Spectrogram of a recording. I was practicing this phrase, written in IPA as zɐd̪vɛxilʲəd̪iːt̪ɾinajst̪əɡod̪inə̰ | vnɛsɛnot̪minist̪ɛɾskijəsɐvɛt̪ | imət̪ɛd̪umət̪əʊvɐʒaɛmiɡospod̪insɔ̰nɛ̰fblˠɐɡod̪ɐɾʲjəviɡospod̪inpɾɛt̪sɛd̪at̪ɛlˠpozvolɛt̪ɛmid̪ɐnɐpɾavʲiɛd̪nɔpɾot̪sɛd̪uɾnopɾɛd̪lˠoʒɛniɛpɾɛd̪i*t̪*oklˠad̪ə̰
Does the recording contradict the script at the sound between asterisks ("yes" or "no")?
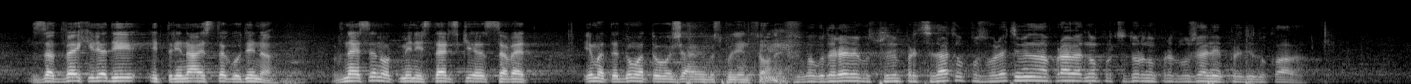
yes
